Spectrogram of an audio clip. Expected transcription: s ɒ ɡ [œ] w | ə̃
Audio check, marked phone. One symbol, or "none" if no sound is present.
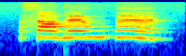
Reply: œ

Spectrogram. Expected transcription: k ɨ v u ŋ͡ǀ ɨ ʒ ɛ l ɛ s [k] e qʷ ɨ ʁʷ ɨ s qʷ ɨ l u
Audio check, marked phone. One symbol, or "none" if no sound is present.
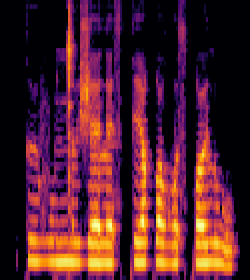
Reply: k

